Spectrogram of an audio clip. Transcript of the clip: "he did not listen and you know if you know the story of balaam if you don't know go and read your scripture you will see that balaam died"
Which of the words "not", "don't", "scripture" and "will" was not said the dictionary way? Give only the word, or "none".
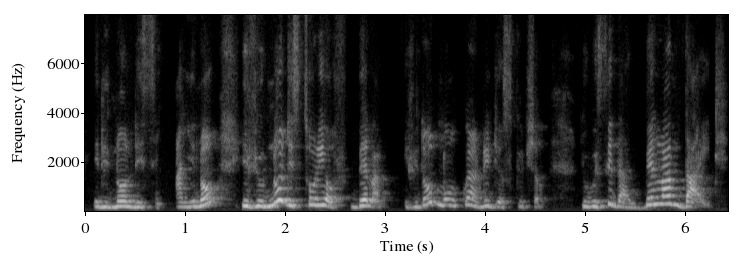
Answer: scripture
